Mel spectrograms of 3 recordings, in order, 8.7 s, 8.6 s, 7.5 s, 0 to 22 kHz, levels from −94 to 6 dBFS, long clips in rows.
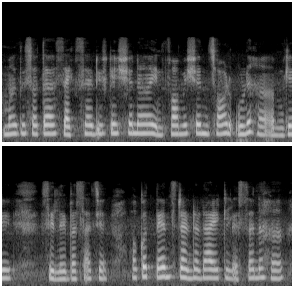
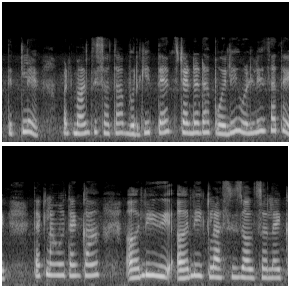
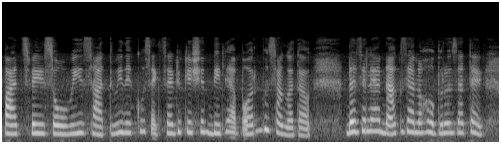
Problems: none marked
